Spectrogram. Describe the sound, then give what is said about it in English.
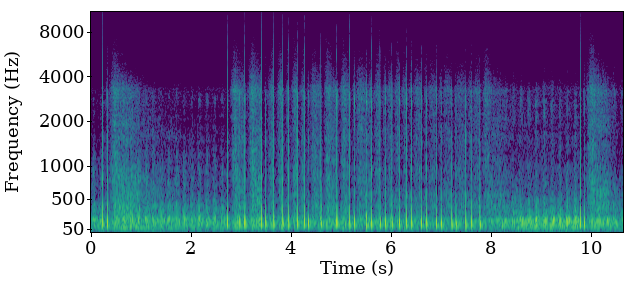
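A rapid series of sharp explosive bangs from railway torpedoes detonating as an oncoming train rolls over them, crackling loudly over the steady low rumble of the train. “And oncoming trains would just roll over a set of these. They detonate with a series of bangs.”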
